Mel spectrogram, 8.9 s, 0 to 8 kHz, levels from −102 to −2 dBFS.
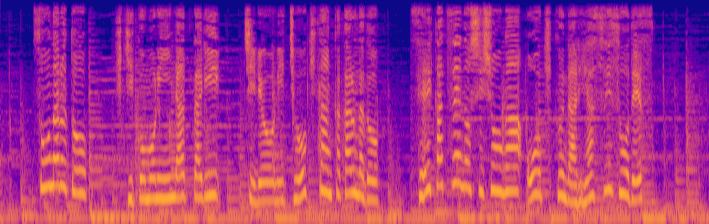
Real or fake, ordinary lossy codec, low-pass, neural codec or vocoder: real; Opus, 64 kbps; 7.2 kHz; none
